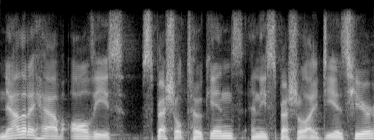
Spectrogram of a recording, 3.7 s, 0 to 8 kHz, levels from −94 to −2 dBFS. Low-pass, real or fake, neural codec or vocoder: 7.2 kHz; real; none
